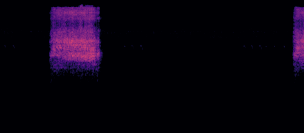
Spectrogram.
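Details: A barn owl screech from a nest camera where a male calls and a female answers: one loud, harsh, noisy shriek of half a second, then silence until another begins at the end.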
